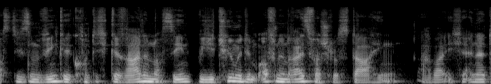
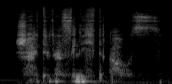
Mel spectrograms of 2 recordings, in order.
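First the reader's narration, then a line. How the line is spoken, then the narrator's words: Whispering again. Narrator (German): flüsterte wieder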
